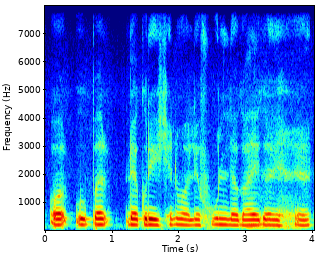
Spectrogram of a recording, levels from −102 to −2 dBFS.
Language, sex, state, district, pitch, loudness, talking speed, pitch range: Hindi, female, Madhya Pradesh, Bhopal, 200 Hz, -15 LUFS, 120 wpm, 190-210 Hz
